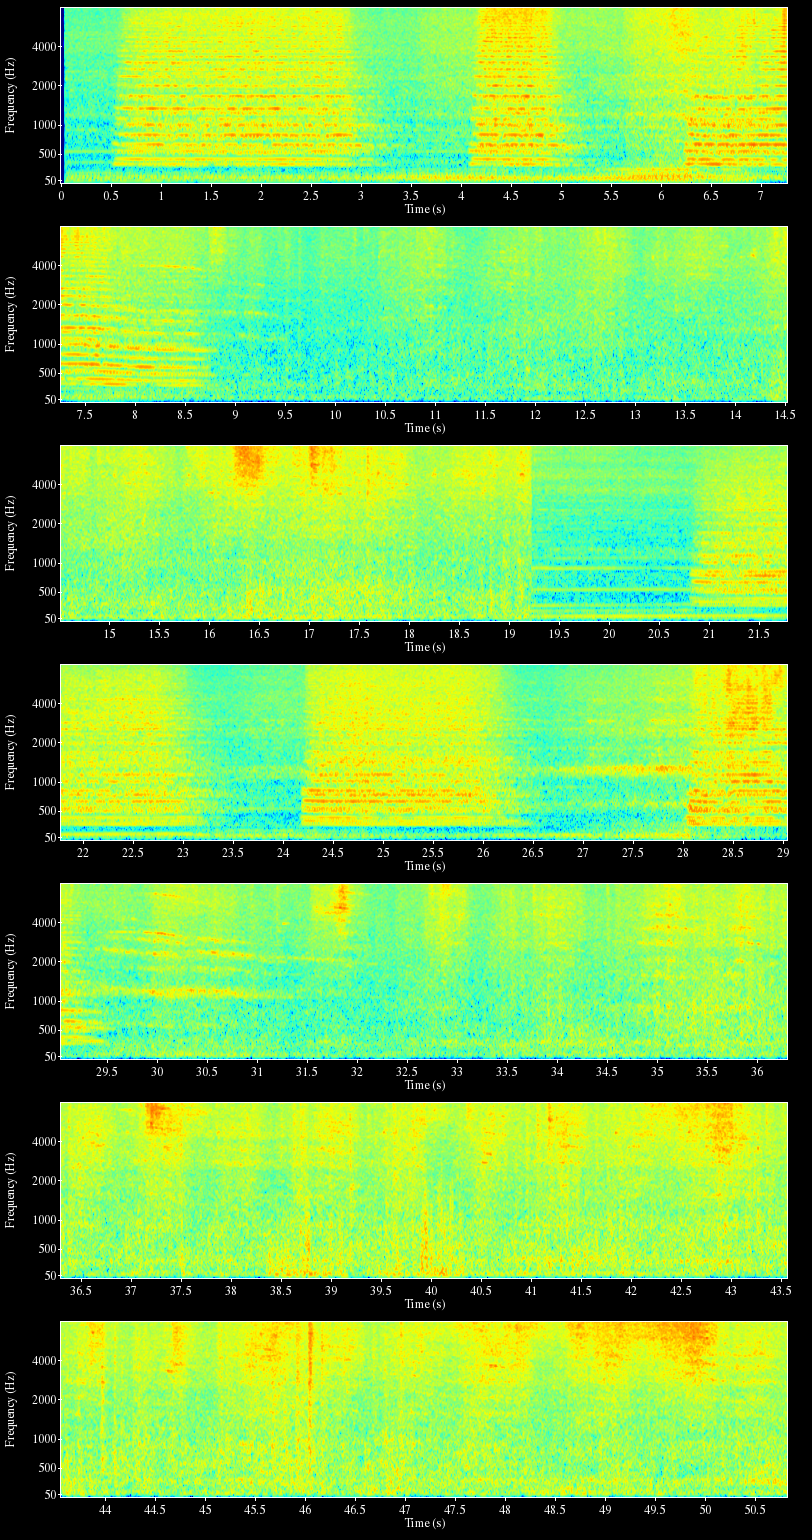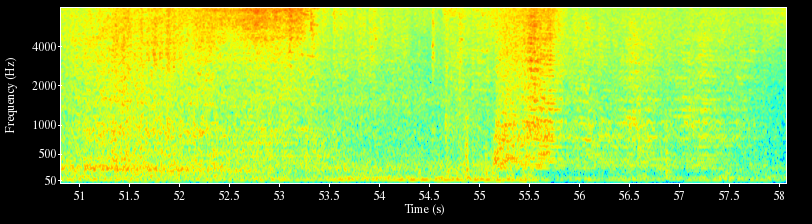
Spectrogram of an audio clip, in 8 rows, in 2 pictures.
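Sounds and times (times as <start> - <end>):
freight train rumbling past: 0.0 - 58.0
locomotive horn blasts: 0.4 - 5.4, 6.0 - 9.4, 20.8 - 23.5, 24.2 - 29.8, 52.5 - 53.6, 55.0 - 57.8.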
